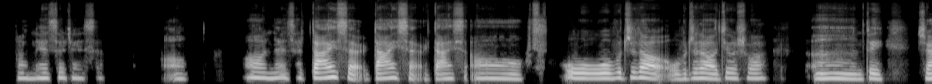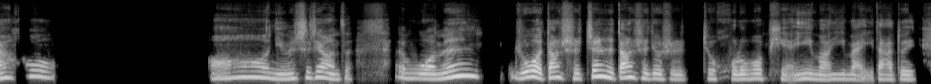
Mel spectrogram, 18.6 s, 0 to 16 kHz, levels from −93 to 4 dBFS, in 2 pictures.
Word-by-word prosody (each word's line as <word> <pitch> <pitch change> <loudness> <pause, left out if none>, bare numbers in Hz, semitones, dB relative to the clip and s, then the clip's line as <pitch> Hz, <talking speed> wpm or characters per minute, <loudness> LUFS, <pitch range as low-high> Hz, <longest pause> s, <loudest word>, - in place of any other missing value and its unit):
呃， 190 - -6
Nicer 195 +2 -5
Dicer。 190 0 -11 0.6
哦， 175 -1 -8 0.6
哦， 205 -1 -1
nicer 200 0 -5
dicer 200 -5 +3
dicer 185 -1 +1
dicer， 180 0 -1
哦， 180 -3 -2 0.4
我 - - -1 0.3
我 185 - +2
不 200 +1 -3
知 210 - -2
道 200 -4 +5
我 - - -4
不 170 - -5
知 190 +2 -4
道， 185 -3 +3
就 190 +4 -4
是 185 - -3
说， 185 0 -5 0.4
嗯， 180 -1 0
对， 170 -1 -2 0.4
然 190 +2 +2
后 240 -1 -3 1.5
哦， 220 +1 +1
你 170 -2 0
们 170 +2 +1
是 205 +3 -1
这 220 - +1
样 180 -6 +3
子。 - - -9 0.4
呃， - - -3
我 175 -2 +3
们 245 +8 +4 0.3
如 215 -1 +2
果 235 -4 +9
当 210 +3 +3
时 185 -3 -1
真 250 +7 +5
是 215 - +4
当 210 +2 +6
时 190 -3 -2
就 175 0 0
是 155 -2 -5 0.2
就 170 -1 -4
胡 165 0 -4
萝 165 +1 +2
卜 180 +1 +1
便 160 -1 -4
宜 180 +1 +1
嘛， 155 -2 0
一 165 0 -3
买 160 -1 -2
一 - - -8
大 155 -2 -1
堆， 155 0 -3
185 Hz, 265 characters per minute, -23 LUFS, 170-205 Hz, 1.5 s, 果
